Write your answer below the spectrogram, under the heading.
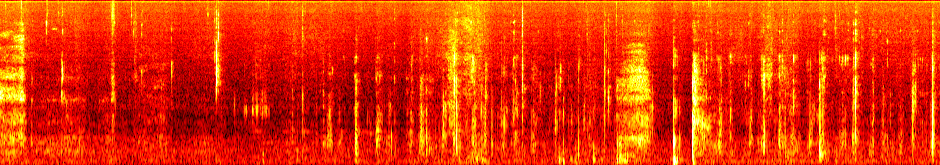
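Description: Close-miked chewing of soft steamed vegetable momos: wet mouth sounds and small clicks, with a sharper click about ten seconds in.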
